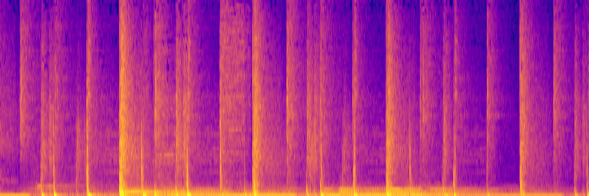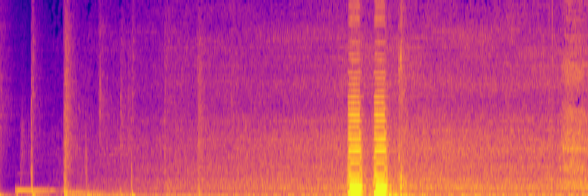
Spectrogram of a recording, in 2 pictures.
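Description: A sightseeing bus engine rumbles steadily with a burst of rhythmic tooting early on, then a loud, brassy horn blast sounds near the end, opening a Radio Nova tour segment. No one speaks.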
